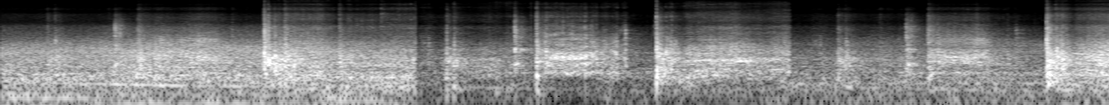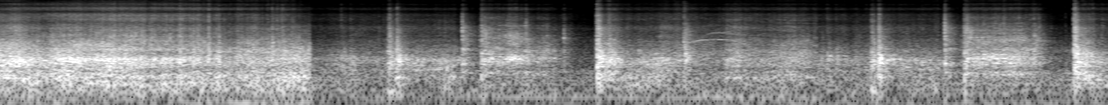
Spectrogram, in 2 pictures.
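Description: Skateboard wheels rolling on concrete, broken by repeated tail pops, landings and sharp clacks of the board and trucks hitting the ground and ledges.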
